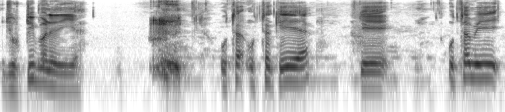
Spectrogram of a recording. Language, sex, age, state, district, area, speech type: Dogri, male, 60+, Jammu and Kashmir, Udhampur, rural, spontaneous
